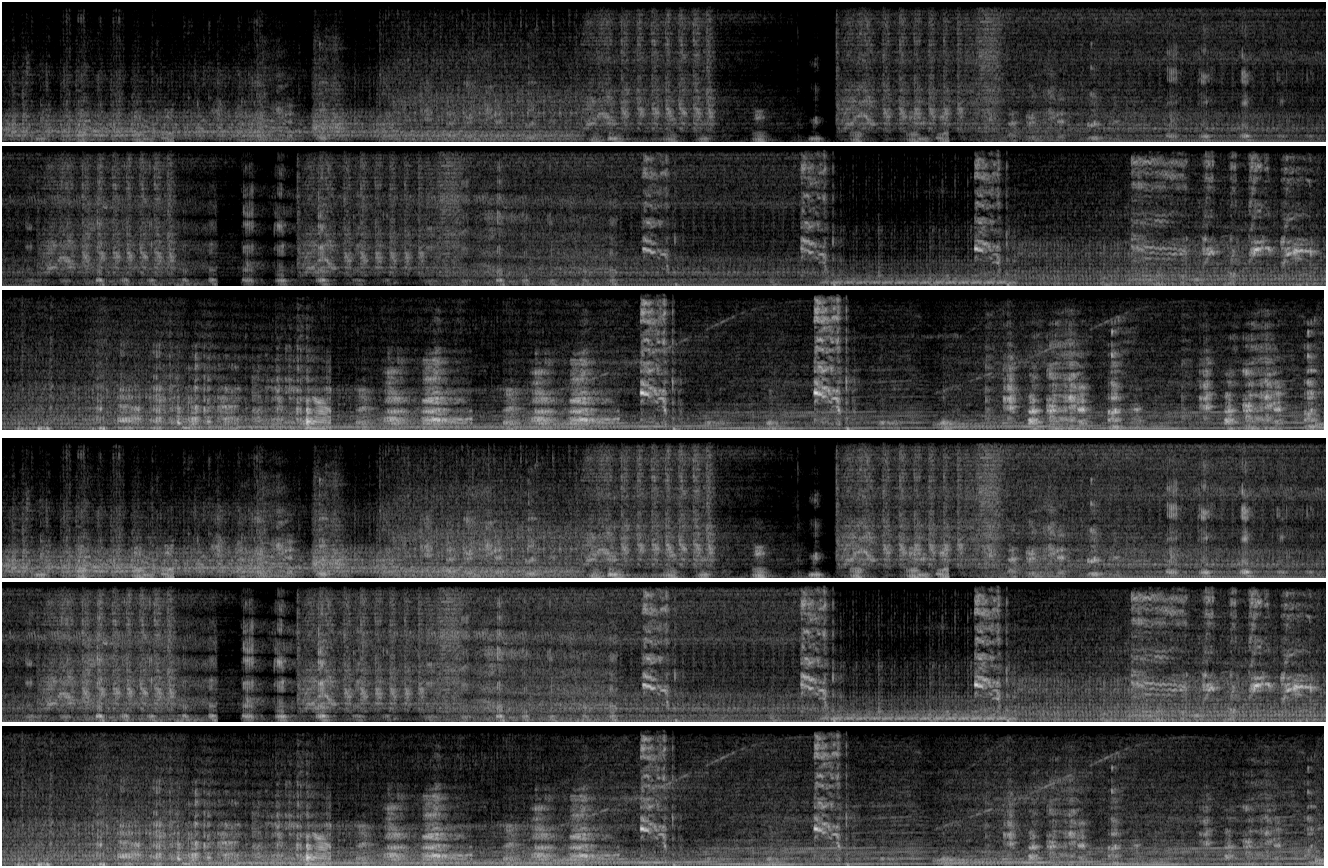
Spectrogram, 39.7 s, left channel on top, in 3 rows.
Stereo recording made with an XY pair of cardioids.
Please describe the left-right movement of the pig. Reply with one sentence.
In this clip you hear the pig move to the left.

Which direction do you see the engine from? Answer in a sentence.
You can hear the engine on the right.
